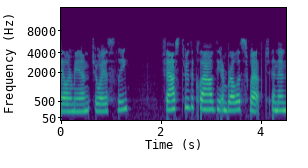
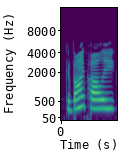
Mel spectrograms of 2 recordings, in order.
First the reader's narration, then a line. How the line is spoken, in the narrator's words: cried Button Bright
